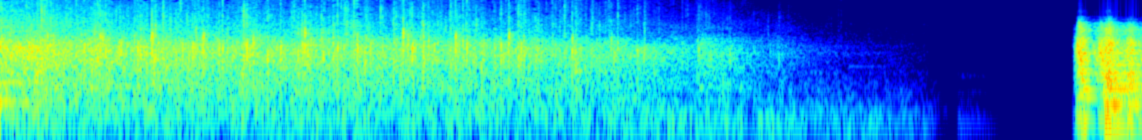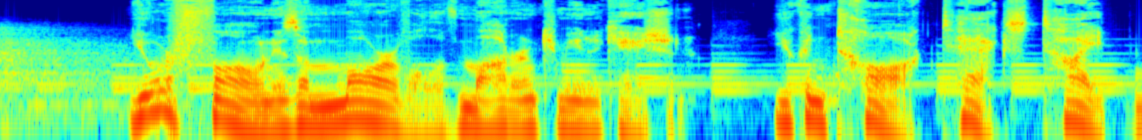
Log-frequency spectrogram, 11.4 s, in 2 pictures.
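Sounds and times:
audience applause: 0:00.0 - 0:04.0
speech: 0:06.4 - 0:11.4.

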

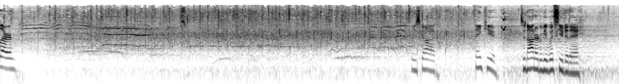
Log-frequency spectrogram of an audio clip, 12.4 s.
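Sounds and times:
speech: 0:00.0 - 0:00.5, 0:08.2 - 0:08.9, 0:09.5 - 0:11.8
crowd applause welcoming a guest speaker at a church gathering: 0:00.0 - 0:09.7.

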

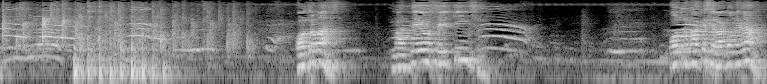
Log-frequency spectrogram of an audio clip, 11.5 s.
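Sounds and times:
audience clapping: 0:00.0 - 0:04.0
speech: 0:04.5 - 0:05.2, 0:05.9 - 0:07.4, 0:10.0 - 0:11.5.

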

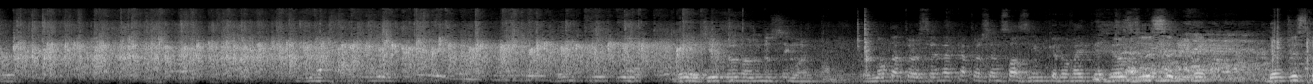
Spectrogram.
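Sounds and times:
audience applause: 0:00.0 - 0:07.5
speech: 0:07.1 - 0:13.1
laughter: 0:10.9 - 0:13.1.

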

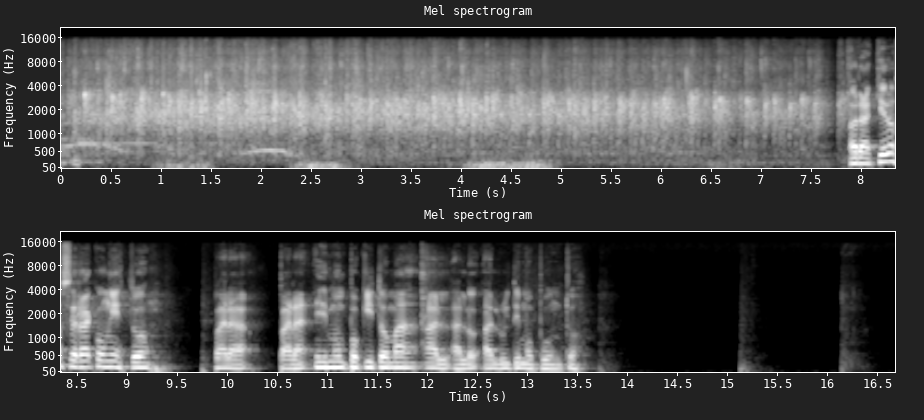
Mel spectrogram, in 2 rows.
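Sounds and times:
audience applause: 0:00.0 - 0:07.9
speech: 0:07.9 - 0:13.6.

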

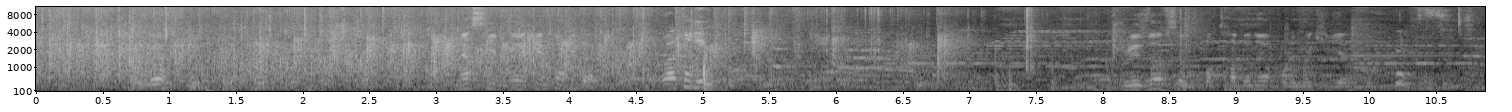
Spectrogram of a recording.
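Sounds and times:
crowd applauding: 0:00.0 - 0:07.2
speech: 0:00.9 - 0:01.9, 0:03.2 - 0:05.6, 0:08.2 - 0:10.8.

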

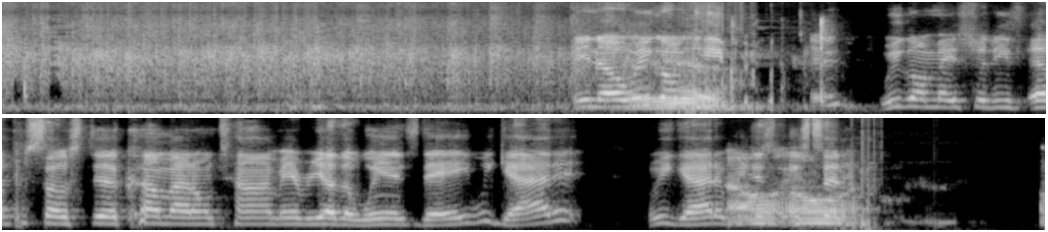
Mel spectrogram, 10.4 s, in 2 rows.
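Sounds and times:
audience clapping: 0:00.0 - 0:04.2
speech: 0:02.8 - 0:09.6.

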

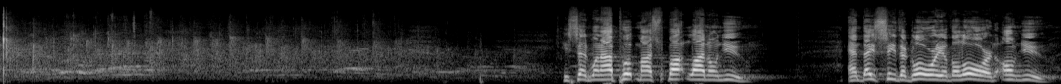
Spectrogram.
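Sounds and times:
audience clapping: 0:00.0 - 0:05.7
speech: 0:05.6 - 0:07.6, 0:08.5 - 0:10.6.

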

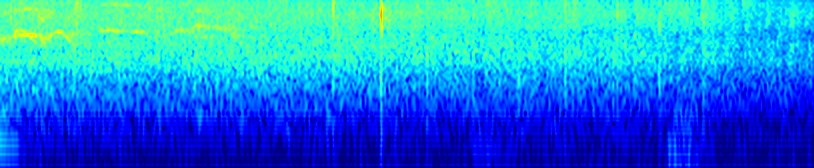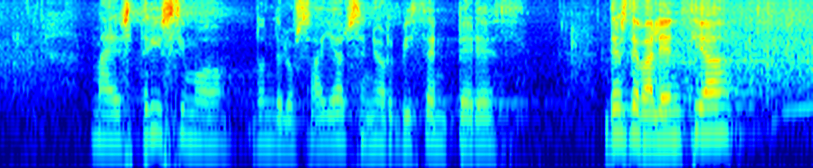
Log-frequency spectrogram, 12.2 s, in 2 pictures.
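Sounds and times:
audience applause for a trumpeter: 0:00.0 - 0:06.4, 0:11.4 - 0:12.1
speech: 0:06.8 - 0:10.0, 0:10.6 - 0:11.8.

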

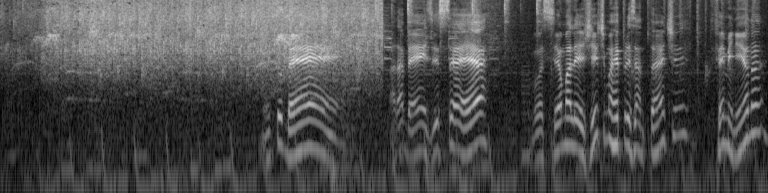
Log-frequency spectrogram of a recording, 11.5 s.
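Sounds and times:
audience applause: 0:00.0 - 0:05.8
speech: 0:04.0 - 0:05.2, 0:05.8 - 0:07.4, 0:08.0 - 0:11.5.

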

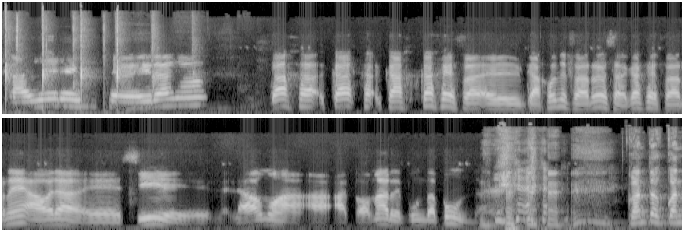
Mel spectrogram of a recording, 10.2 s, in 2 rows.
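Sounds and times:
hand clapping: 0:00.0 - 0:01.7
speech: 0:00.1 - 0:10.1
laughter: 0:08.7 - 0:10.1.

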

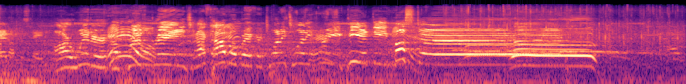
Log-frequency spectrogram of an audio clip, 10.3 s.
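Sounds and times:
speech: 0:00.3 - 0:08.2
tournament crowd applauding: 0:06.4 - 0:10.2.

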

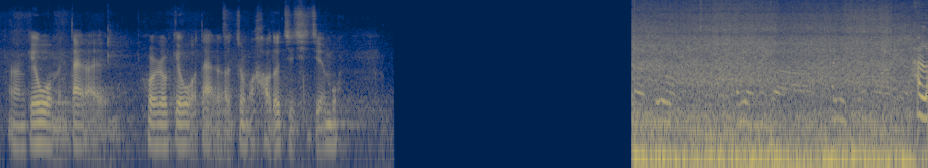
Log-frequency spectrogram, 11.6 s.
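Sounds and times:
speech: 0:00.1 - 0:04.4
street traffic at a rainy intersection in Shanghai: 0:07.9 - 0:11.5.

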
